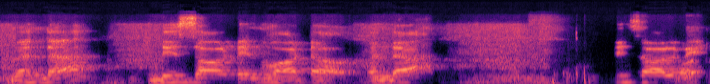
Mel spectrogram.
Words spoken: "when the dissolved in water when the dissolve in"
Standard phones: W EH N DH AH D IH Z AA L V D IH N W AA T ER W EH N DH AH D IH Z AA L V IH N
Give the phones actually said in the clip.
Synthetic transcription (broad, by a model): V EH N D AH D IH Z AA L D IH N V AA T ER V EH N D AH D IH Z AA L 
